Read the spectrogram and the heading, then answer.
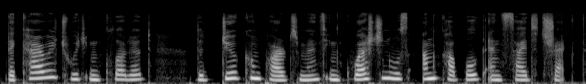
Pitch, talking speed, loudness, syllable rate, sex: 240 Hz, 145 wpm, -19 LUFS, 4.9 syllables/s, female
